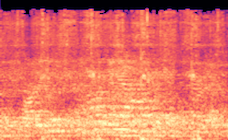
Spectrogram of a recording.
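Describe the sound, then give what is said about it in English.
Footsteps of a small humanoid robot walking during a demonstration, a regular series of light, evenly spaced taps over steady background noise. “These are the footsteps of a small humanoid robot during a demonstration by UMass Lowell professor Yan Gu last summer.”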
